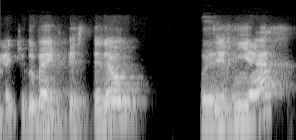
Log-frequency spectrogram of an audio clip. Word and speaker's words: dernière: Aí eu poderia dizer assim, ó, na última semana, la semaine dernière, porque é feminino, aí tudo bem, entendeu? Oui. Dernière, olha, eu abro a pronúncia, dernière.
